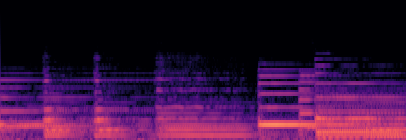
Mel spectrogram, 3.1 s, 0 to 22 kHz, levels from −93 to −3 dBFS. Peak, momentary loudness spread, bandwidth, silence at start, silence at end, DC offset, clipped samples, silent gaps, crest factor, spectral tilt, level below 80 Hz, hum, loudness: -22 dBFS; 12 LU; 4.4 kHz; 0 s; 0 s; under 0.1%; under 0.1%; none; 14 dB; -10.5 dB/octave; -58 dBFS; none; -36 LUFS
